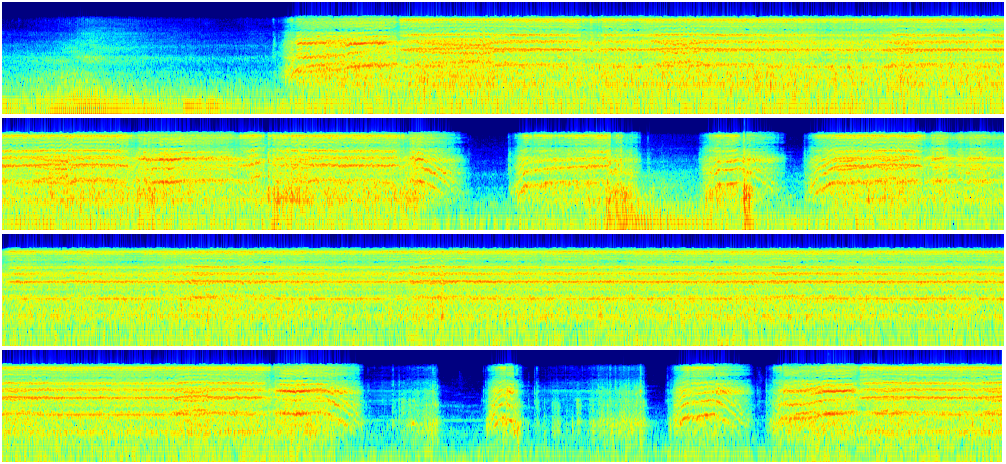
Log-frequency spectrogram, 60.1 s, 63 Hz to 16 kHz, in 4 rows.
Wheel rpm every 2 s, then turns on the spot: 0, 0, 130, 190, 200, 200, 200, 200, 200, 210, 140, 90, 60, 80, 190, 200, 200, 200, 200, 200, 200, 200, 200, 190, 190, 20, 20, 50, 130, 200.
24-26 50-54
